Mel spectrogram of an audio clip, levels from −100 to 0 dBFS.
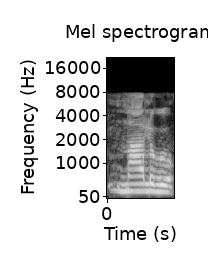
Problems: continuous background conversations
